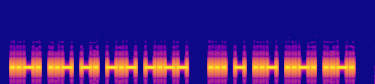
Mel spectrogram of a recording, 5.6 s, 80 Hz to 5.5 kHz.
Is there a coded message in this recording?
Yes: Morse code from 0.2 to 5.3 s, heard as a keyed tone, about 25 wpm, 600 Hz. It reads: FUNKY STUFF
